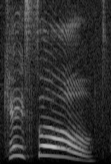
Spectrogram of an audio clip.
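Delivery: loud, high cheer; celebratory shout. A narrator's reading. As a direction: shout the win triumphantly. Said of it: "the team celebrated and shouted".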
